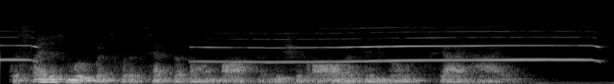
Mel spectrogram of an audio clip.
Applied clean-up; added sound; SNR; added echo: none; Wind instrument, woodwind instrument; 8 dB; reverberation time 0.9 s.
